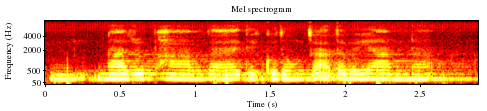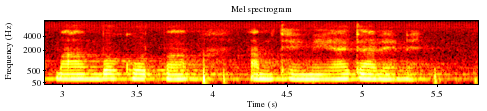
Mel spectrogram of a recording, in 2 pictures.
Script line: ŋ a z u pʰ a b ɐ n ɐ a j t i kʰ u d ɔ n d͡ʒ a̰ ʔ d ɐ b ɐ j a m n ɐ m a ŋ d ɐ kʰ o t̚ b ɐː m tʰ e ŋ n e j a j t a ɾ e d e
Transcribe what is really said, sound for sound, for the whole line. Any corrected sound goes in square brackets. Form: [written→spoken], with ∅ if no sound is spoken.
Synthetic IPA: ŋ a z u pʰ a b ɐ [n→d] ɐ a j [t→d] i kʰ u d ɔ [n→ŋ] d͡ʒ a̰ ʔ d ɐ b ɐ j a m n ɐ m a ŋ [d→b] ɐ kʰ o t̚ b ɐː m tʰ e ŋ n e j a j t a ɾ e [d→n] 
